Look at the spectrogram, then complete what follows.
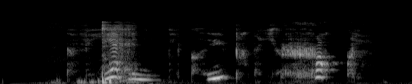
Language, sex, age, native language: Icelandic, female, 8, Icelandic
